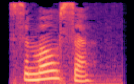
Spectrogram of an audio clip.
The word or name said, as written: samosa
